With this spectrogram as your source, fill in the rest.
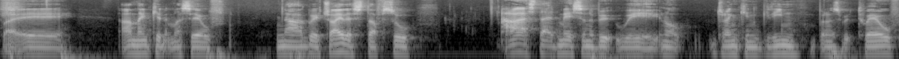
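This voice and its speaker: A man with a Central Belt Scottish accent, very deep and low in pitch, monotone and flat, at a moderate pace broken by long, frequent pauses. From Scotland, Alloa (Clackmannanshire). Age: 30s. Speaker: MMA fighter and jiu-jitsu coach. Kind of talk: casual interview chat.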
